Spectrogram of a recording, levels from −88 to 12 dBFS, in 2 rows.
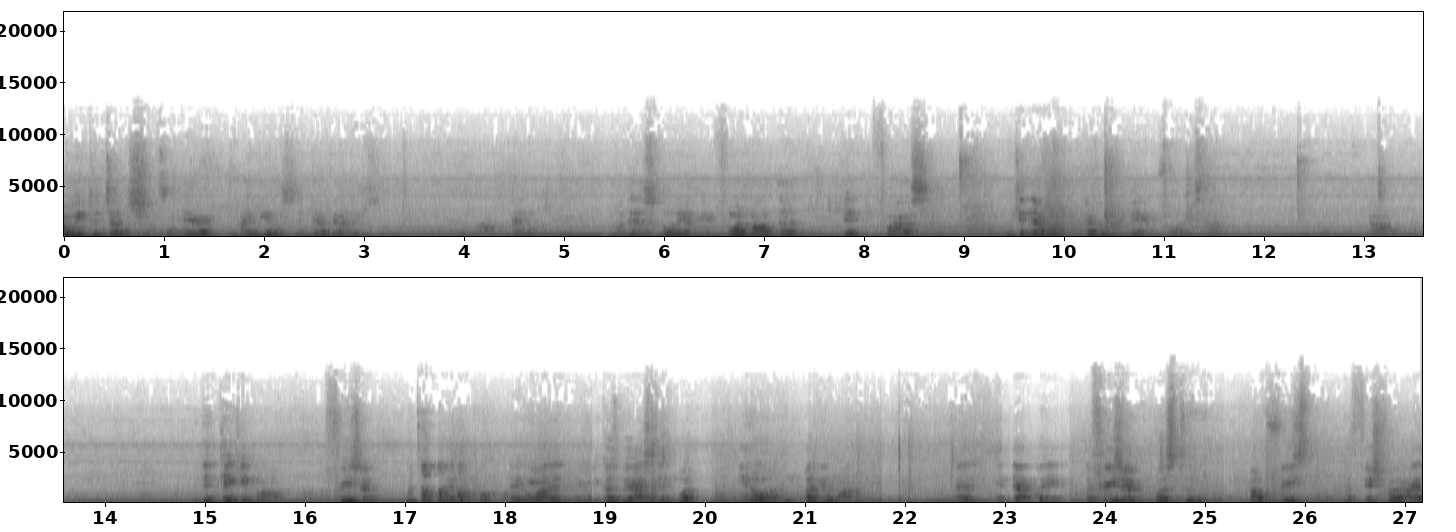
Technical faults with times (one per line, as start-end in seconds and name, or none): none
